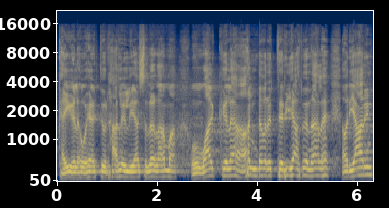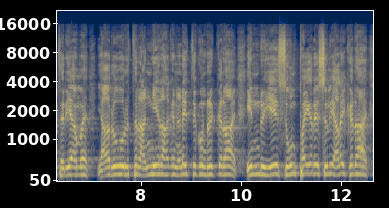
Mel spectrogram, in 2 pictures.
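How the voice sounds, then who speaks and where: High-voiced Tamil pastor preaching dramatically. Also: male voice, steady tone, moderate pace. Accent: Tamil Nadu Tamil. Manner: dramatic, acts out scripture dialogue, rising to shouts. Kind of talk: sermon. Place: large church hall.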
